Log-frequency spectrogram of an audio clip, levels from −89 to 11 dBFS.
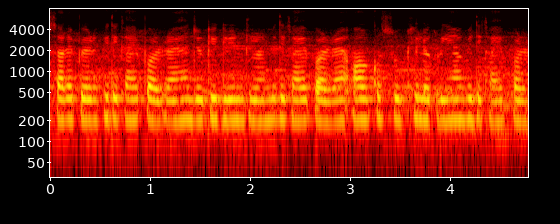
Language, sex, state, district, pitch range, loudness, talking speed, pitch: Hindi, female, Uttar Pradesh, Budaun, 200-205 Hz, -24 LUFS, 300 wpm, 200 Hz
